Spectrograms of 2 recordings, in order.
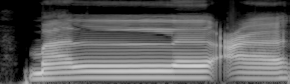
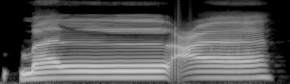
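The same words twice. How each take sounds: First: The L bounces with a short added vowel. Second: The L flows straight into the next sound. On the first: The speaker calls it wrong. "Nggak akan ada pantulan kecuali" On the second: The speaker calls it right. "Ketika le-nya turun, ainnya masuk"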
